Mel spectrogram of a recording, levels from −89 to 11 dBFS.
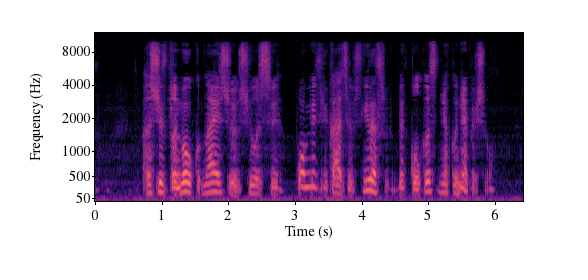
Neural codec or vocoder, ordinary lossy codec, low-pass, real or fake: autoencoder, 22.05 kHz, a latent of 192 numbers a frame, VITS, trained on many speakers; AAC, 32 kbps; 9.9 kHz; fake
